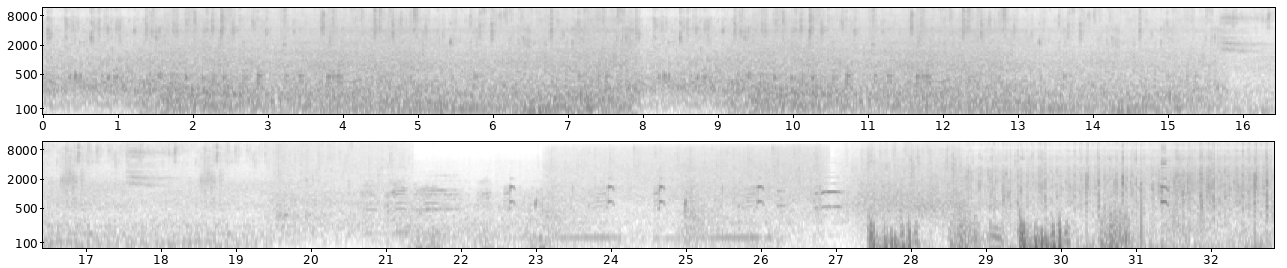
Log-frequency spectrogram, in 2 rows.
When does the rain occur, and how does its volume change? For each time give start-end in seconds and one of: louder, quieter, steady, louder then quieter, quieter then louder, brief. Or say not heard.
0.0-32.8 quieter then louder.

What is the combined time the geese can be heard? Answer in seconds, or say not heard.
11 s.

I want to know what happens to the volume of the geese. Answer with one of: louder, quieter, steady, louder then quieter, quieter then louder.
louder.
